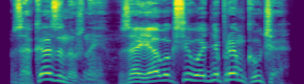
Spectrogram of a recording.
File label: truck Driver greeting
